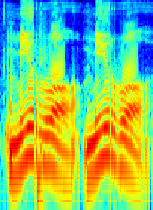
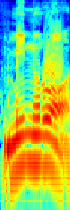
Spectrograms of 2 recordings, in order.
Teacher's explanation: Bila ra tu dia bersyaddah, dia bersabdu. Bila dia bersabdu, kita tak payah sebut nun tu dah. Kita terus pi ra.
